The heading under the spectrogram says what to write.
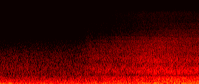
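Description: Steady, broad wash of ocean surf rolling onto the shore, a continuous rushing roar with a soft swell building toward the end, fairly loud, with wind noise mixed in.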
